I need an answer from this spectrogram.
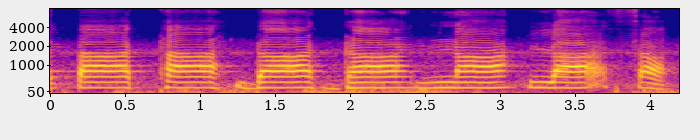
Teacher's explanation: दंते वर्ण। जिन वर्णों का उच्चारण जिह्वा द्वारा दांतों का स्पर्श करने से होता है वह दंते वर्ण कहलाते हैं। ये है ता, था, दा, धा, ना, ला, सा।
